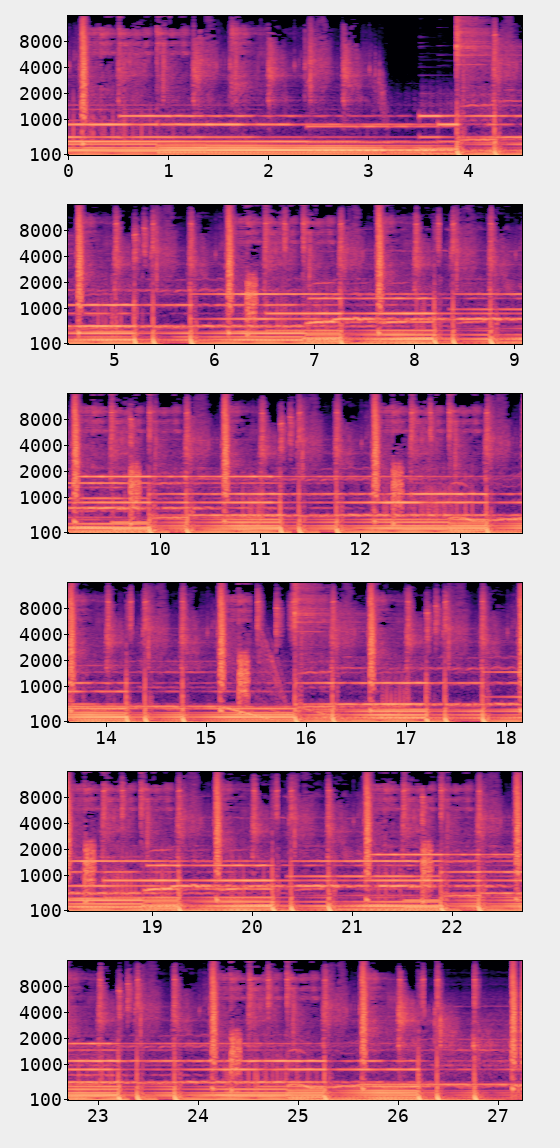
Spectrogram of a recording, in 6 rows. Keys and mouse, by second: 8.1 ctrl+click, 14.0 double click, 18.9 shift+click, 23.8-25.1 typing, 26.2 shift+click.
